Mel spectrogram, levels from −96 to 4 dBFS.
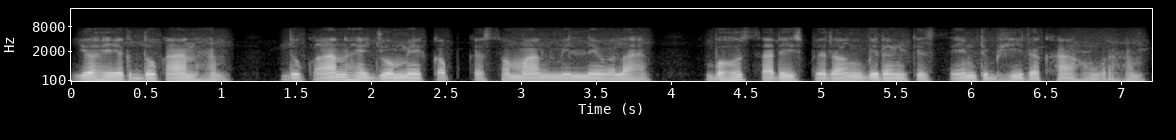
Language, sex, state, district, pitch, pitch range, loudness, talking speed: Hindi, male, Jharkhand, Palamu, 115 Hz, 105-120 Hz, -21 LUFS, 210 wpm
